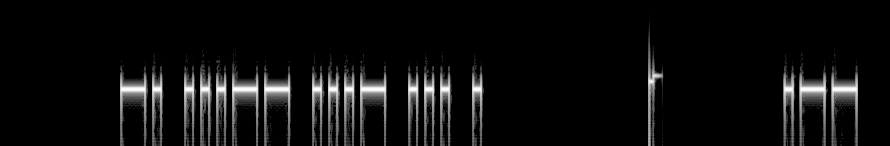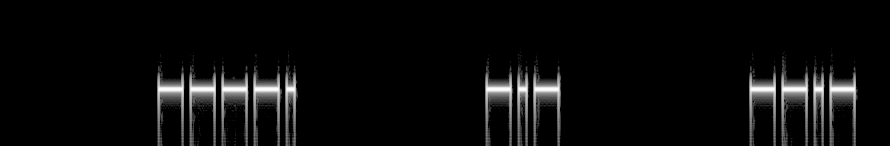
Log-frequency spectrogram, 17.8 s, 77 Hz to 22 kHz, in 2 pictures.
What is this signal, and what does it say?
Morse code, heard as a keyed tone, about 15 wpm, spaced as for 7 wpm, 700 Hz. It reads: N3VSE W9KQ
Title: USA Call Signs - 8x Character Spacing - 15wpm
